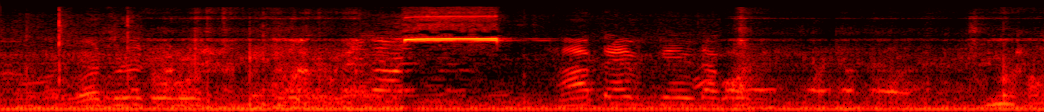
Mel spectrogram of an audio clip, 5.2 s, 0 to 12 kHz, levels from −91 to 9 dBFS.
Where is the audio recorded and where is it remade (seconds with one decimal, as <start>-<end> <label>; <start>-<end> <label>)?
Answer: 0.0-0.7 recorded; 0.7-1.8 remade; 1.8-3.6 recorded; 3.6-5.2 remade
